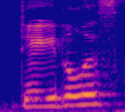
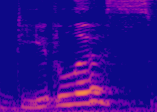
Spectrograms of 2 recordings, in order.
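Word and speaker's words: Daedalus: She is attempting to um get into this Datalus club which they keep mispronouncing as Dedalus which is annoying the out of me.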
